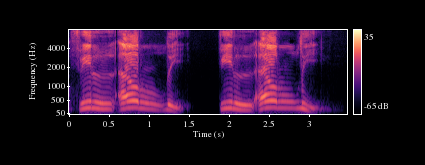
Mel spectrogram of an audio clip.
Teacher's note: maka caranya lidahnya ditarik ke belakang. Ditarik ke belakang ketika melafalkan huruf ro.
